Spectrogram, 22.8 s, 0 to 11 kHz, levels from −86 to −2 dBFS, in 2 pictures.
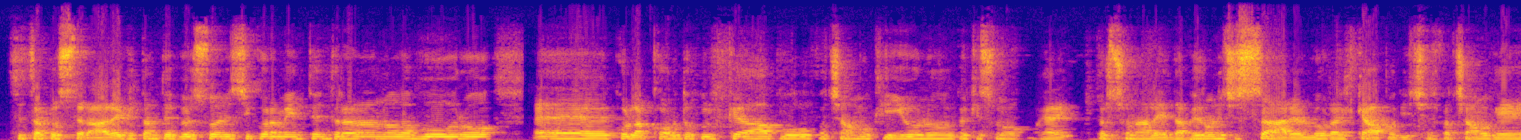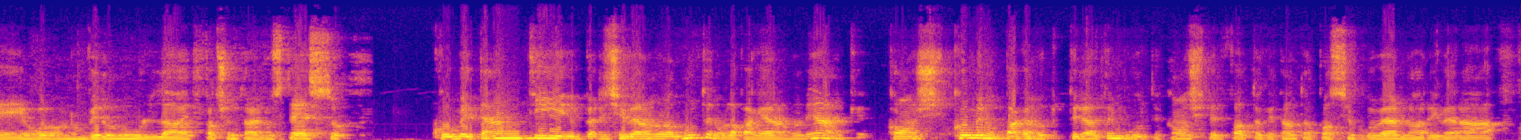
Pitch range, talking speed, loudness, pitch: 130-150 Hz, 180 wpm, -10 LUFS, 140 Hz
